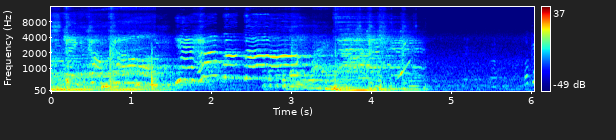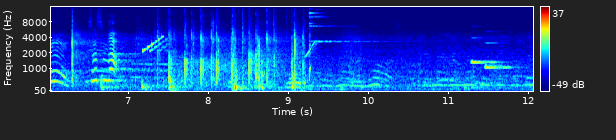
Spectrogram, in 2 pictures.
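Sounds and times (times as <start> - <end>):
people clapping: 7.3 - 9.3.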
